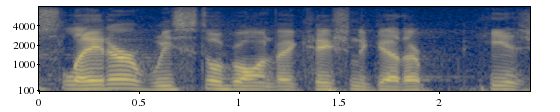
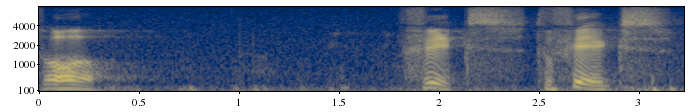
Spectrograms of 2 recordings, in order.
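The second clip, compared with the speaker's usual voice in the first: put-on Yasu's Japanese accent; much slower than usual. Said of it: "So I'm gonna do Yasu's voice".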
